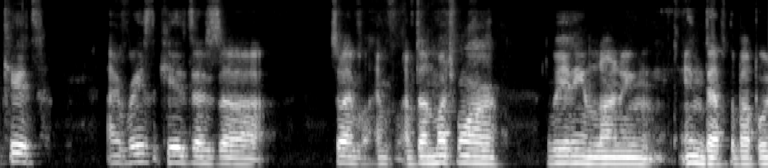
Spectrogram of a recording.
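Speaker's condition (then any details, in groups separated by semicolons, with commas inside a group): ALS; on drug, stronger bite, speaks better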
